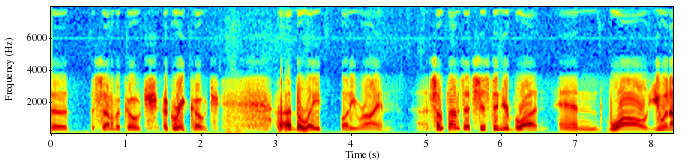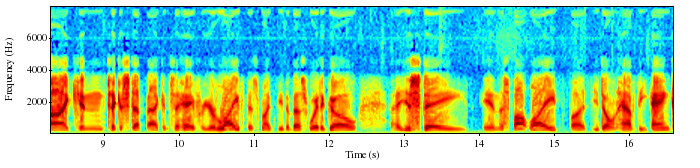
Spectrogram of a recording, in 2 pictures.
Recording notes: over the phone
